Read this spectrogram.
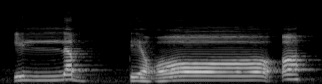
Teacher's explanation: لام مشدد ہے تو مشدد حرف 2 مرتبہ پڑھا جائے گا. ایک حمزہ کے ساتھ ملا کر پڑھا جائے گا، ایک لام کو با کے ساتھ ملا کر پڑھا جائے گا.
